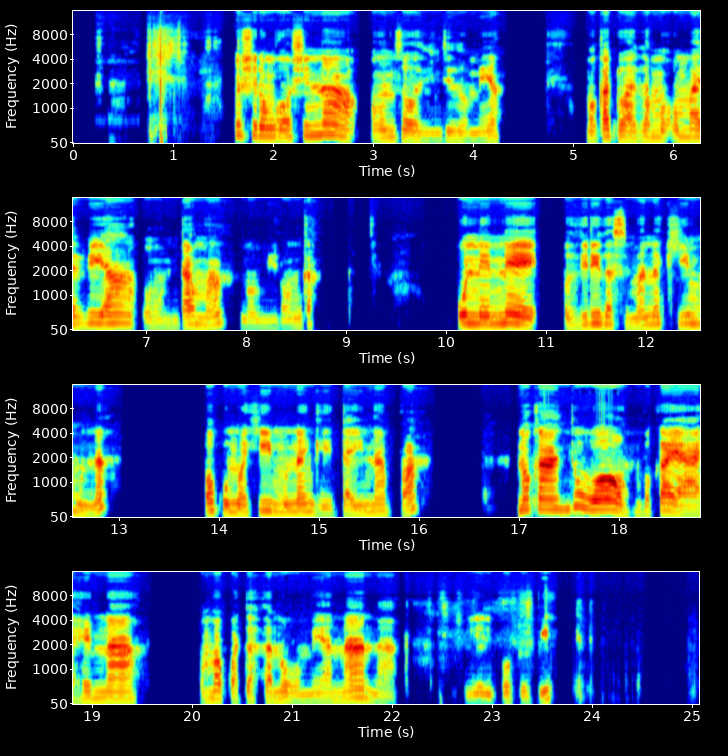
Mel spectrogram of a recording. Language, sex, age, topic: Oshiwambo, female, 25-35, agriculture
